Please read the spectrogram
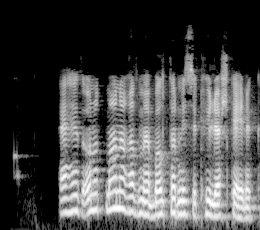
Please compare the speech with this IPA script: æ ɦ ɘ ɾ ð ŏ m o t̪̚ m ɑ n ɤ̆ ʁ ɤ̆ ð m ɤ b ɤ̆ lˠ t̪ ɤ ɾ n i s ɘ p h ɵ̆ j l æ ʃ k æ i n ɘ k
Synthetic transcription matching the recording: æ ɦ ɘ ð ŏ n o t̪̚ m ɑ n ɤ̆ ʁ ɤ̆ ð m ɤ b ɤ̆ lˠ t̪ ɤ ɾ n i s ɘ k h ɵ̆ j l æ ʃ k æ i n ɘ k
